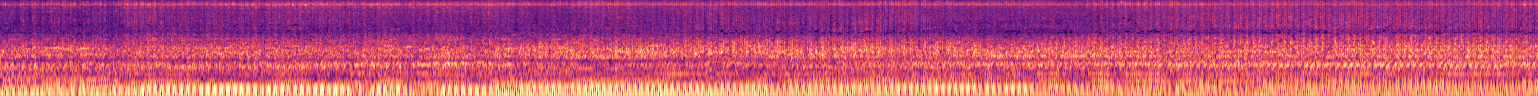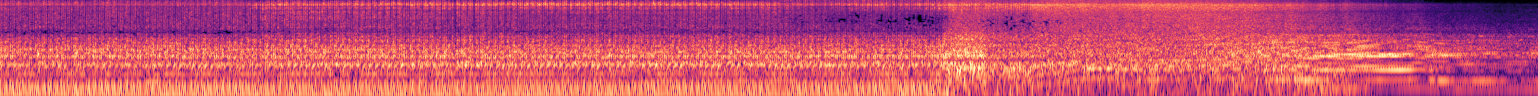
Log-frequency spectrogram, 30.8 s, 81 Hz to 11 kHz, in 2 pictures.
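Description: Drag-racing Corvette's engine running steadily at the starting line, then launching at full throttle about 25 seconds in with a sudden loud blast that falls in pitch near the end as the car runs away down the quarter-mile.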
